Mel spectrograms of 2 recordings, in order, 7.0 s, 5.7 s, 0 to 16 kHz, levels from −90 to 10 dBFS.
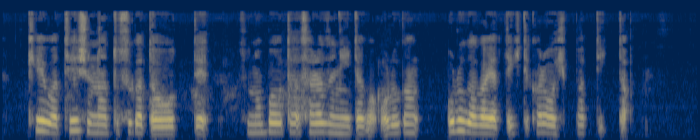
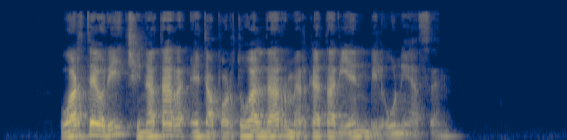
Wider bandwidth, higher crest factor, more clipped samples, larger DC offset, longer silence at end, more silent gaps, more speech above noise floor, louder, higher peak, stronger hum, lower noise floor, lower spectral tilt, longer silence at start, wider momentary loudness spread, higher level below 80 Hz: about the same, 11.5 kHz vs 11.5 kHz; about the same, 18 dB vs 20 dB; neither; neither; second, 0.7 s vs 1.1 s; neither; second, 47 dB vs 58 dB; about the same, -24 LUFS vs -22 LUFS; second, -8 dBFS vs -4 dBFS; neither; second, -71 dBFS vs -79 dBFS; second, -1.5 dB/octave vs -6.5 dB/octave; second, 0.3 s vs 0.6 s; first, 16 LU vs 11 LU; second, -78 dBFS vs -56 dBFS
